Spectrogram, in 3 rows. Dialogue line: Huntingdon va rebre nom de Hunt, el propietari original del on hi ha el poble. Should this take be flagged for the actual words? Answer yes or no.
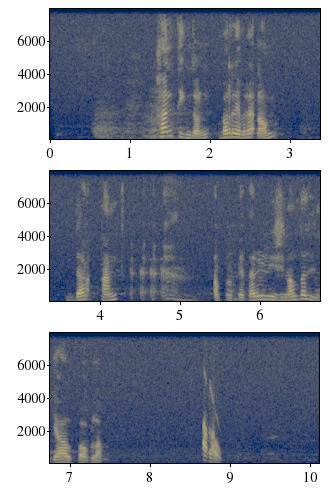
no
